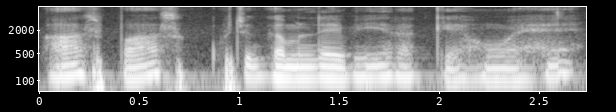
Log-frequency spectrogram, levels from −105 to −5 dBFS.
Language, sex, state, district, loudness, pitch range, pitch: Hindi, male, Uttar Pradesh, Saharanpur, -15 LUFS, 115-130 Hz, 120 Hz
